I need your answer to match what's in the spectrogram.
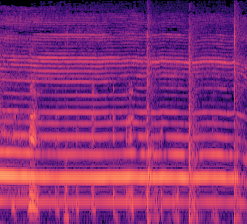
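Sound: rooster crowing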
